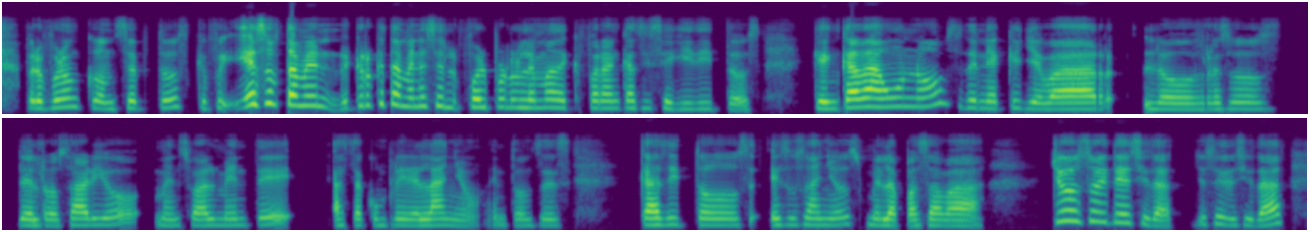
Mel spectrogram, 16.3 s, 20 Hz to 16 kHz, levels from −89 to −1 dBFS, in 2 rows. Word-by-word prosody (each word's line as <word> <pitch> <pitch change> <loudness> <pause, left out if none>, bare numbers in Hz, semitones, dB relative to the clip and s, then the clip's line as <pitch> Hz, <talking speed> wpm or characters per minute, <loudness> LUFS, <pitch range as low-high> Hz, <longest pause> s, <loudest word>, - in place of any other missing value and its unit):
Pero 230 - +3
fueron 265 +4 +1
conceptos 230 +3 -4
que 225 - -10
fui - - -5
Y 390 - 0
eso 365 +3 +9
también, 320 -4 +7
creo 320 +1 -1
que 375 - -2
también 310 -5 +4
es 300 +1 -3
el 255 -5 -3
fue 270 - +4
el 265 - -2
problema 255 -1 -1
de 245 - -1
que - - -13
fueran 235 0 -1
casi 235 -1 -3
seguiditos, 210 -2 -8 0.3
que 225 - +4
en 220 - 0
cada 270 +2 +9
uno 290 +6 -3
se 285 - -18
tenía 230 -3 -2
que 245 +3 -10
llevar 205 0 +3
los 195 -1 -3
rezos 210 0 -7 0.2
del 195 -1 -2
rosario 205 +6 -3
mensualmente 200 - -5 0.2
hasta 200 0 -4
cumplir 200 -1 -7
el 195 +1 -1
año. 200 -2 -3
Entonces, 195 - -12 0.4
casi 215 0 +2
todos 205 0 -5
esos 215 +1 -6
años 210 +3 -5
me 205 - -5
la 195 -1 +1
pasaba 185 0 -1 0.4
Yo 340 +1 +4
soy 325 -1 0
de 285 -2 +2
ciudad, 205 -7 -3
yo - - -13
soy 235 0 -6
de 205 - -7
ciudad 205 +6 -1
215 Hz, 200 wpm, -21 LUFS, 200-265 Hz, 0.4 s, eso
